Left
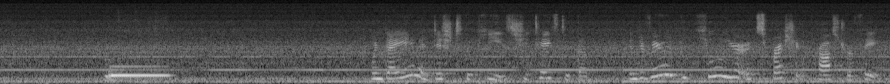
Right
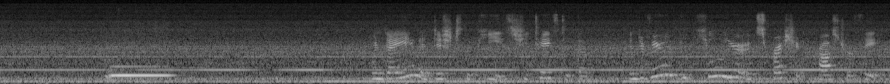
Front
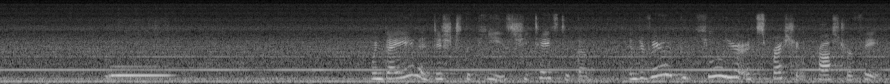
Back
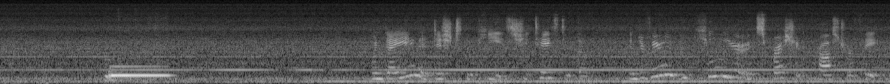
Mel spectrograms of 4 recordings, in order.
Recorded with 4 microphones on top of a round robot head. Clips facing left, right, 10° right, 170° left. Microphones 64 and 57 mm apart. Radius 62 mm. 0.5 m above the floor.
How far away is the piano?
About 1.0 m.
